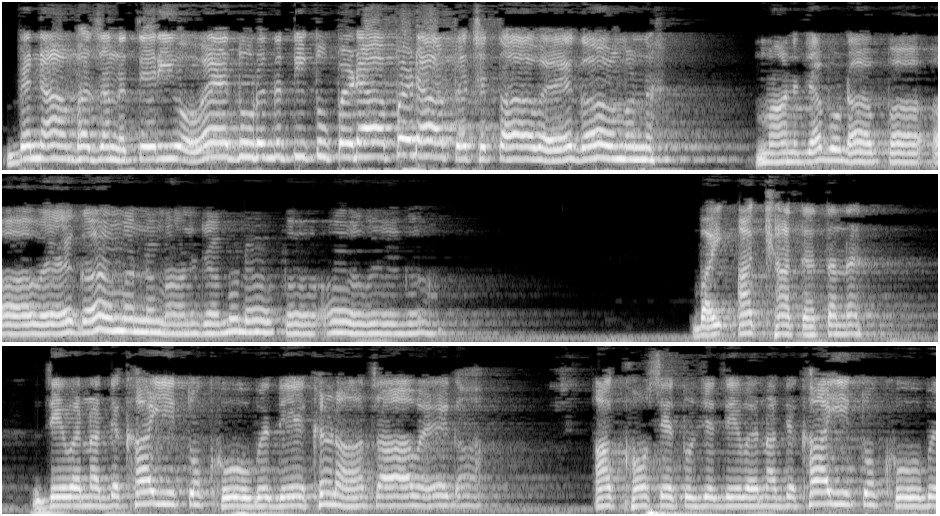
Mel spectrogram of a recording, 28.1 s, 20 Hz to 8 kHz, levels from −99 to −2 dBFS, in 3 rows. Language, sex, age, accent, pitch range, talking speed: Hindi, male, 50-69, native, 160-210 Hz, 80 wpm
